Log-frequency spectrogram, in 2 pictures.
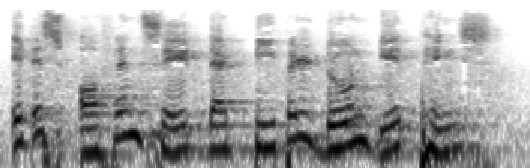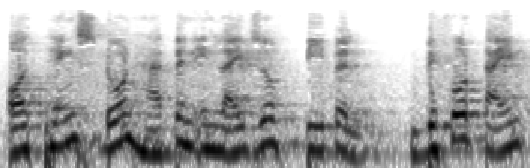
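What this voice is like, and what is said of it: Accent that is hard to understand. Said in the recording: “Your accent is difficult for me to understand ... Say it slowly”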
